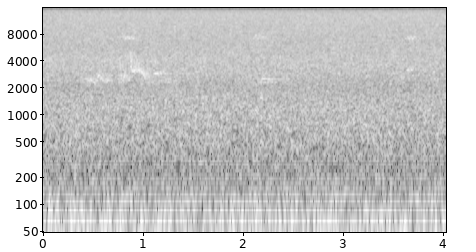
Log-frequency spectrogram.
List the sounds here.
forest ambience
